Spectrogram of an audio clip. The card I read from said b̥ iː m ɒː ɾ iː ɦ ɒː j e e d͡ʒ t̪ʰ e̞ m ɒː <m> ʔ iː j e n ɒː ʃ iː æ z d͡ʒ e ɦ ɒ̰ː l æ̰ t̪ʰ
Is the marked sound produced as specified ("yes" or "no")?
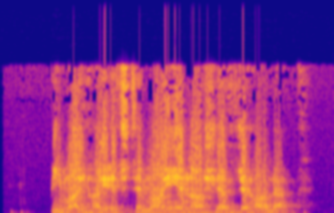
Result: no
